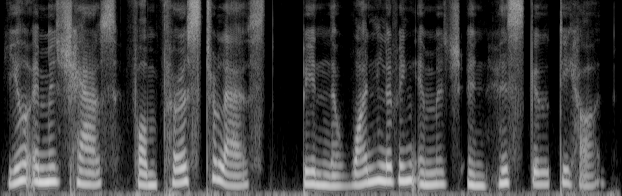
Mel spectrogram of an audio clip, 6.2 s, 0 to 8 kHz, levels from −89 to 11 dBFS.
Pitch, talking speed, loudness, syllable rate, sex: 195 Hz, 155 wpm, -17 LUFS, 4.3 syllables/s, female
